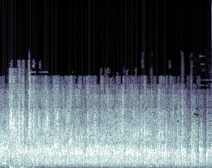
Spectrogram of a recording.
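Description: Studio audience applauding, a steady, even clapping.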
